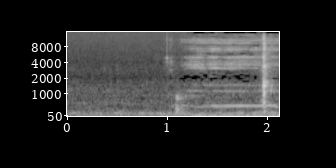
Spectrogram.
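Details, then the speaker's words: Mabe refrigerator not cooling, earlier smelled burnt: compressor wired directly with jumper cable; faint click then low steady hum as compressor starts; normal compressor start, defrost timer board suspected next. "ahí pueden oír como arranca el compresor"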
